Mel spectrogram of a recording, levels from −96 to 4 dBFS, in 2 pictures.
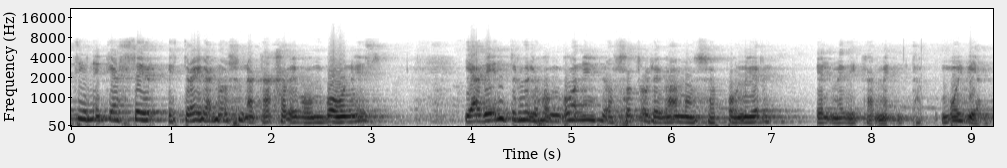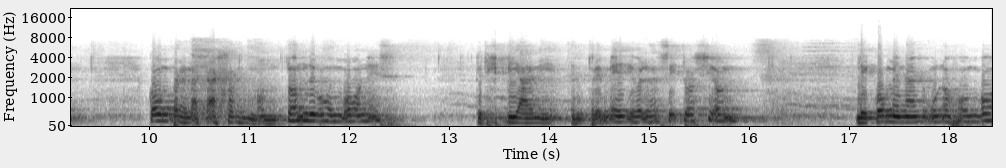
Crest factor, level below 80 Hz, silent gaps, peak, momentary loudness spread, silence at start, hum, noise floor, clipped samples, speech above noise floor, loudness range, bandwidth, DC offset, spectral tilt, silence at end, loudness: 14 dB; -46 dBFS; none; -2 dBFS; 11 LU; 0 s; none; -49 dBFS; under 0.1%; 34 dB; 3 LU; 5.4 kHz; under 0.1%; -9.5 dB/octave; 0 s; -17 LUFS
